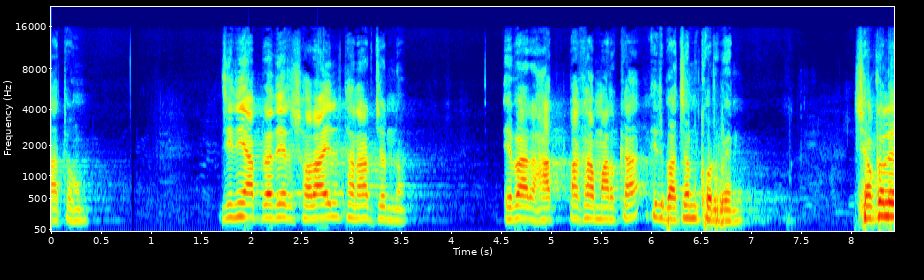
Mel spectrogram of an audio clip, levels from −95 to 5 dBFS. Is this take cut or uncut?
uncut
